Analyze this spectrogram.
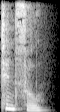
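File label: "tinsel", British English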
